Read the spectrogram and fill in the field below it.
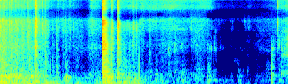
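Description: Soft cooing of pigeons with fluttering and shuffling nearby, a sharp knock partway through, in a quiet enclosed space on a poultry farm.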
